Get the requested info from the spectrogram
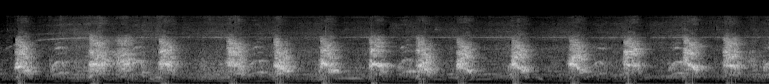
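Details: Pet terrier that hates the vacuum cleaner barks rhythmically, about two barks a second, over a constant high-pitched machine drone.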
